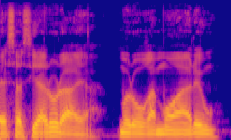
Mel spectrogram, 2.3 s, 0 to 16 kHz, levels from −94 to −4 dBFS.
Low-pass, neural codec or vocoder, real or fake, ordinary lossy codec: 14.4 kHz; vocoder, 44.1 kHz, 128 mel bands every 256 samples, BigVGAN v2; fake; none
